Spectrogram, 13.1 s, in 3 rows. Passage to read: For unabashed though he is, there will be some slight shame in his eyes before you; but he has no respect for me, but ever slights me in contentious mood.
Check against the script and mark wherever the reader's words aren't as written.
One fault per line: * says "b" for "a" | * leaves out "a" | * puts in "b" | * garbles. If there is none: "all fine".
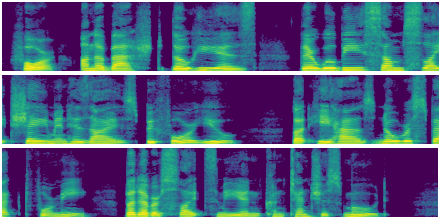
all fine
